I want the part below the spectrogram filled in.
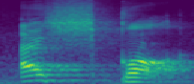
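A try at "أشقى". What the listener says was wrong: Nggak boleh monyong. Hamzahnya sempurnain.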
